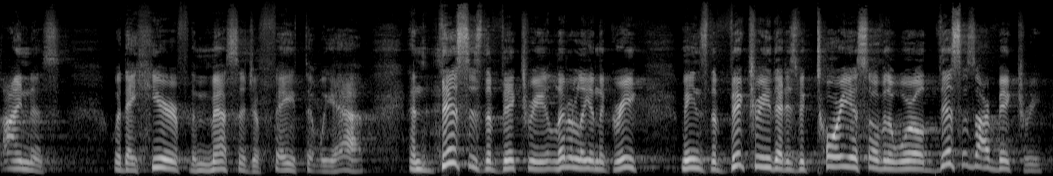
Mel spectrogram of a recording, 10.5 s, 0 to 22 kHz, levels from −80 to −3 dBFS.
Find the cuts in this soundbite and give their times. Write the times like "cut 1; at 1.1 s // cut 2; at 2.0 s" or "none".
none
